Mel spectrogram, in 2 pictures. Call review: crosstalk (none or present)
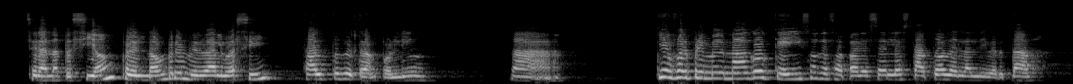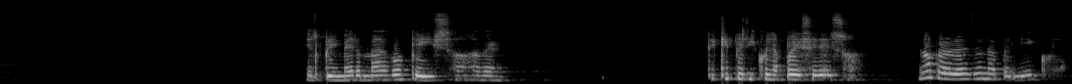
none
